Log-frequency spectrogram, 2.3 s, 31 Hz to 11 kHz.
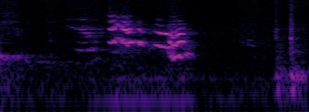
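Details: Fiat Coupe trunk lid hinge gives high, wavering squeaks as it moves, then dull clunks as it settles; owner lubricates the hinges and springs with WD-40 to stop the squeaking.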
